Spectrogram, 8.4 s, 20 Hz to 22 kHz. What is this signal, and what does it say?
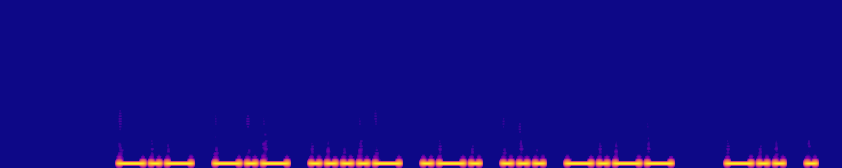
Morse code, heard as a keyed tone, about 15 wpm, 700 Hz. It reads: KK4RSY DE
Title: USA Callsign DE Callsign - 6 Characters - 15wpm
